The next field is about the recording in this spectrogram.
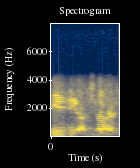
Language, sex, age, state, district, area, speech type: Nepali, male, 18-30, West Bengal, Darjeeling, rural, conversation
